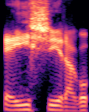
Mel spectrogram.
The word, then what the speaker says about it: AISI: 그리고 제가 분명히 말씀드리자면 AI 안전연구소 AISI는 AC라고 발음됩니다.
